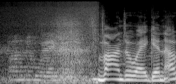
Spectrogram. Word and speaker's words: Vandeweghe: I don't know how to pronounce this last name, unfortunately, but Sven Vandeweghe, I think. Sorry? Vandeweghe, okay, yeah, thank you very much for that.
